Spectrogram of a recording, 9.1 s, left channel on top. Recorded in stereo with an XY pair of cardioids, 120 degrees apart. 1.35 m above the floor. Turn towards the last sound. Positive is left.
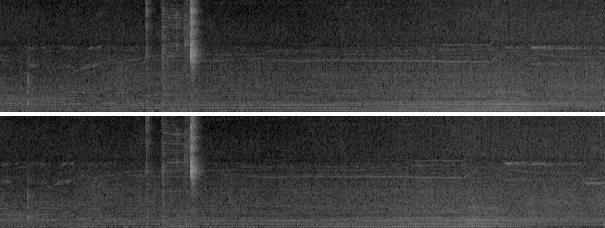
turn(degrees=10)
